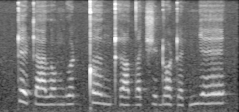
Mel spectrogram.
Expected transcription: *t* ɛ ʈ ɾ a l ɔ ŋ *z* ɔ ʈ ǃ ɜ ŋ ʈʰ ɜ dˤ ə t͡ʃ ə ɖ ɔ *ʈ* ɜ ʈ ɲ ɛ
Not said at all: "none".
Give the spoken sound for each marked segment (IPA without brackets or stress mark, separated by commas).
ʈ, ð, ʈ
